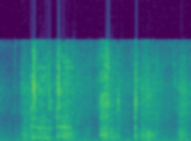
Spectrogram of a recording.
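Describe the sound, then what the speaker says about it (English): An animated train engine character coughs from smoke: repeated harsh coughing and throat-clearing bursts, several in a row at close range, with no talking. "he was coughing and spluttering"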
